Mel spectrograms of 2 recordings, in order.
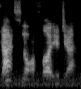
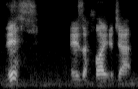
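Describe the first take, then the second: First: Said in the usual way. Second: This raised and held apart; stress on THIS. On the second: Retold or imitated. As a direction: hit "This" before a pause. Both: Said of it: "we go".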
